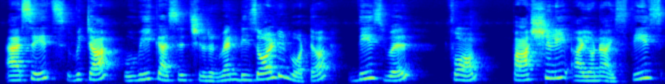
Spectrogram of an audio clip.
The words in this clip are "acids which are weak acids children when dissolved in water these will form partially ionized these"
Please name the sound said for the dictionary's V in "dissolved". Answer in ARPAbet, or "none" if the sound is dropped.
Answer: none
